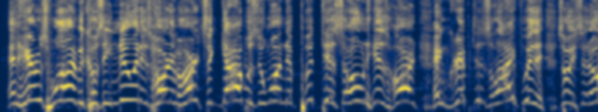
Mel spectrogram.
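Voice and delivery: high, loud, driving sermon delivery; full-force preaching. Real, not acted. Preacher telling why Nehemiah turned to God, full-force preaching. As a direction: drive it home high and loud.

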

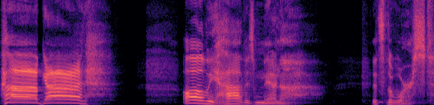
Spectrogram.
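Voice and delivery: mock the grumbling Israelites; whiny complaint. Preacher mimicking grumbling Israelites, whiny moan.

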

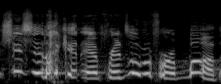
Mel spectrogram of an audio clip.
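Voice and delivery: high-pitched mock wail; imitated crying child. Daughter telling dad her punishment, crying. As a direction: wail it like a heartbroken kid. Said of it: "she's crying".

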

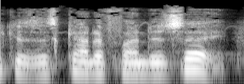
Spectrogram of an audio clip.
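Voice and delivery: normal talking voice

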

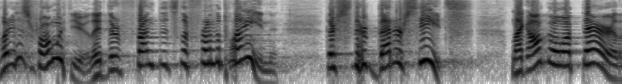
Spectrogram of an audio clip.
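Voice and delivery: mock-indignant, can't believe nobody moves; loud, high disbelief at stubborn passengers; exasperated outburst. Retold exasperated outburst on plane.

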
